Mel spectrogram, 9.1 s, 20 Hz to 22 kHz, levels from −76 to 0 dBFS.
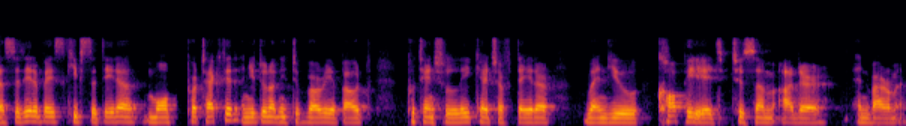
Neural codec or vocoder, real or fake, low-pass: codec, 16 kHz in and 24 kHz out, 1 kbps, XY-Tokenizer; fake; 7.2 kHz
